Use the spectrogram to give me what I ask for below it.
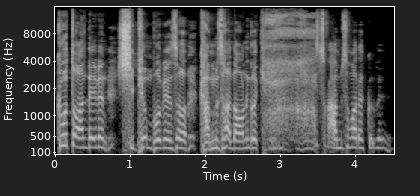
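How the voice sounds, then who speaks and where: A male pastor with a Gyeongsang accent preaching a Sunday sermon in a church, with emphatic calls that drop to hushed whispers, leading the congregation to repeat his words. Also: sits high, fairly even intonation, normal speed, no echo, clean studio sound. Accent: Gyeongsang Korean. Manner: leads the congregation in call-and-response. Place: church sanctuary.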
